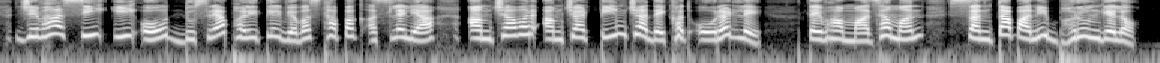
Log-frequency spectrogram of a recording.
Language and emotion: Marathi, angry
